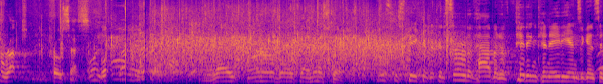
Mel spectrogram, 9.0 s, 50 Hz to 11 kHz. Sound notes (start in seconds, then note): 4.5 some Applause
